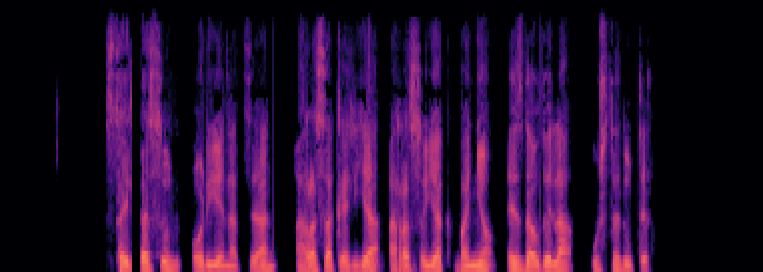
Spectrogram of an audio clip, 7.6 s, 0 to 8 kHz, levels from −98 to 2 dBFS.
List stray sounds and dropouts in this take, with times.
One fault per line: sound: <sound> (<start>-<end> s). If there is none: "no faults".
sound: dropout (1.3-1.4 s)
